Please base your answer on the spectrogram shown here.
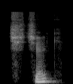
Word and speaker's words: çiçek: tail under it, and this is the one that you have to pronounce sharp. It's che. Çiçek.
